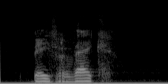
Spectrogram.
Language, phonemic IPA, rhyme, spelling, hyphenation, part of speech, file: Dutch, /ˌbeː.vərˈʋɛi̯k/, -ɛi̯k, Beverwijk, Be‧ver‧wijk, proper noun, Nl-Beverwijk.ogg
- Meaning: a city and municipality of North Holland, Netherlands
